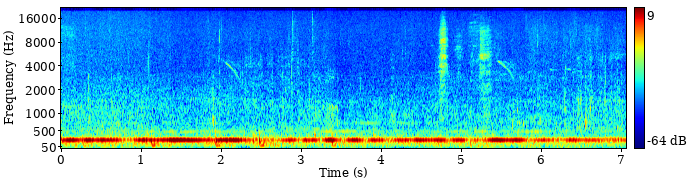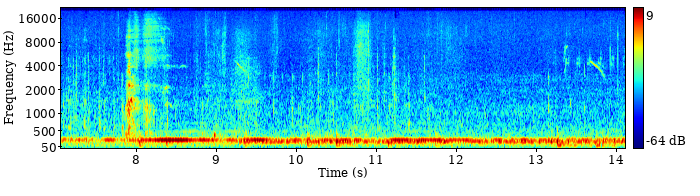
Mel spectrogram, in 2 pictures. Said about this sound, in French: bruit des voitures.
